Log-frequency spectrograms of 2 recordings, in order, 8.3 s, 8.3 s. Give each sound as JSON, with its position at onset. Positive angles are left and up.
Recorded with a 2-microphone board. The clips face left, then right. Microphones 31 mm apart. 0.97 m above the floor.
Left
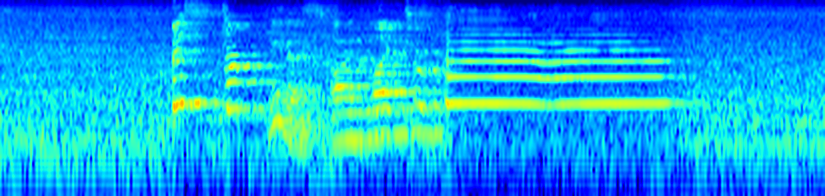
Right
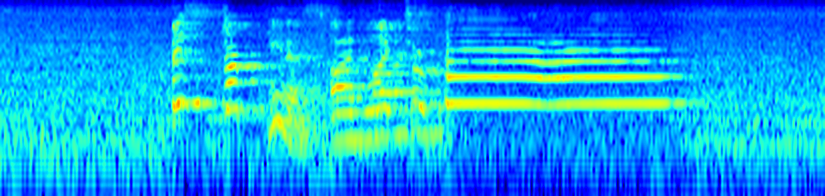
{"t": 1.7, "sound": "a shout", "side_deg": -20, "distance_m": 2.0}
{"t": 4.4, "sound": "a trumpet", "side_deg": -15, "distance_m": 1.3}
